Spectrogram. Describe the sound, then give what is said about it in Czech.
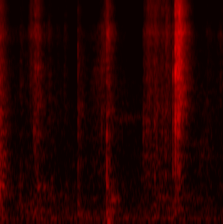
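Tarot cards being drawn from a deck: a few soft papery slides and flicks, with one sharper snap near the end, quiet and with no one speaking. “E, jako, dějte, já tady tahám ještě karty.”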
